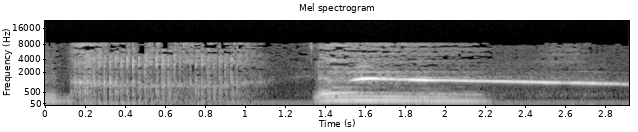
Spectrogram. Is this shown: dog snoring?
yes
